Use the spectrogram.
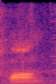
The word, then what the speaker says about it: Huang: I think it would be pronounced Huang.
